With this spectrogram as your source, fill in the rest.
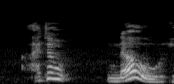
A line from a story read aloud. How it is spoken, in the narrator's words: he replied uneasily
